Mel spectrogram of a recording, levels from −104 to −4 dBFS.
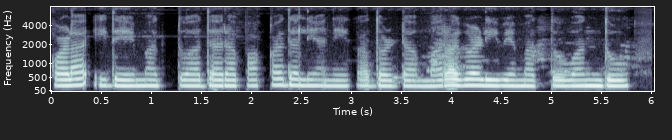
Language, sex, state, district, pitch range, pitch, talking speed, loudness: Kannada, female, Karnataka, Bidar, 200-210 Hz, 205 Hz, 100 wpm, -16 LUFS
